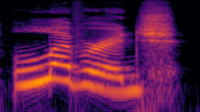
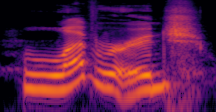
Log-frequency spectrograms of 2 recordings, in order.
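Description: First: Leverage. said slowly and falling, as if tasting it; savoring the word. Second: Leverage? asked with a rising, puzzled tune; puzzled question. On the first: Shown as a demonstration. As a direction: roll Leverage. around, pleased with the new word. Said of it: "Good word". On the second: Real, not acted. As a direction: ask Leverage? like a strange new word. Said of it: "What does that even mean?".

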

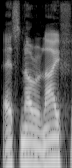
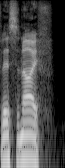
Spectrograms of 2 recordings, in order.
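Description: First: Said in the usual way. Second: The Crocodile Dundee knife line in a mock Australian accent. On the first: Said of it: "should I do an Australian voice". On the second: Shown as a demonstration. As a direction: say knife the Aussie way, lightly hammed. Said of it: "you should do an Australian voice".

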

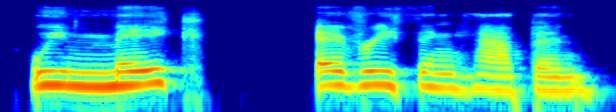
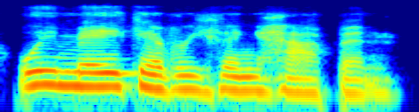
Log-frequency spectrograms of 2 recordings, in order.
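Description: First: "We make" rising, then "everything happen" dropped; stress on make. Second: Said in the usual way. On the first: Shown as a demonstration. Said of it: "repeats line with pause on make". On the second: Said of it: "repeats line, then splits it".

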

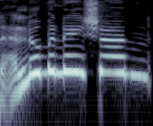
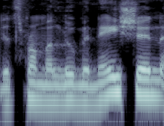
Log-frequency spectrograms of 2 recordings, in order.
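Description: First: Illumination! flung up very high; a high gleeful shout of Illumination!; excited shout. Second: Said in the usual way. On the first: Acted. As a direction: cry out Illumination! in a big high rise. Excited repeat of studio name.

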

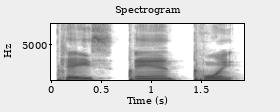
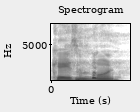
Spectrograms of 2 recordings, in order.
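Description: First: "case", "and", "point" each set apart; very slow, punched "case and point"; emphatic declaration. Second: "and" shrunk to a bare N in "case in point"; mumbled, middle word swallowed. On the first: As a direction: hammer out "case and point" word by word. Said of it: "I would be like". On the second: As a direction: slur "case in point" into one run-together word. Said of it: "put an N in there". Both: Shown as a demonstration.

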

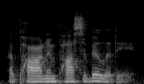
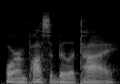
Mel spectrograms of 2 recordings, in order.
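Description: First: Said in the usual way. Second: "impossibilitae" with the end said as a long "tie" to rhyme; "impossibilitae" stretched to end in "eye"; rhyming pronunciation. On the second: Shown as a demonstration. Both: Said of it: "in order for it to rhyme".

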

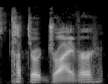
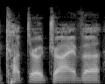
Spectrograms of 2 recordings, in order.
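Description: First: Said in the usual way. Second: New York accent slipping out, R dropped on "driver". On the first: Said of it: "a very New York way to say". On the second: Real, not acted. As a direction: say "driver" as "driv-ah", like a New Yorker. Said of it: "that's my New York coming out".

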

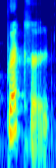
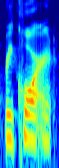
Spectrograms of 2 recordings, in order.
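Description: First: "record" as REC-ord, stressed on the first syllable; noun stress. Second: "record" as re-CORD, stressed on the second syllable; verb stress. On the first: English teacher contrasting noun with verb, front stress on "record". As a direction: punch the front of "record", swallow the second syllable. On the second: English teacher contrasting verb with noun, end stress on "record". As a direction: keep the start of "record" light, land on CORD. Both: Shown as a demonstration. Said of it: "名词跟动词是不是听起来就差很多".

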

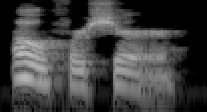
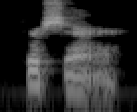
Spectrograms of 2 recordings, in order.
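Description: First: Said in the usual way. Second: Breathy whispered for sure, dropped to almost nothing; whispered echo. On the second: Real, not acted. Agreeing with his co-host, repeating For sure in a whisper. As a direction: say For sure again under your breath, voiceless.

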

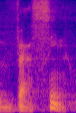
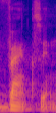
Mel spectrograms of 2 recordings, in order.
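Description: First: Vaccine as ve-SEEN, k dropped, end stressed; wrong pronunciation shown. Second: Vaccine as VAC-seen, with a k sound in the throat; stress on first syllable. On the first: Teacher showing what not to say for vaccine, stress on the last syllable. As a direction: say vaccine without the k, weight on the end. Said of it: "不是vaccine". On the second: Teacher giving the proper vaccine, stress on the first syllable. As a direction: stress the front of vaccine, k before s. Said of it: "应该是念vaccine". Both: Shown as a demonstration.

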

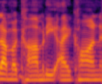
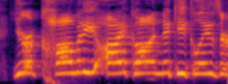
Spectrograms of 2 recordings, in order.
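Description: First: Said in the usual way. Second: High, loud crowd yell of "comedy icon"; fan shouting. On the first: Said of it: "one person said". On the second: Retold or imitated. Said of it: "like, shouted".

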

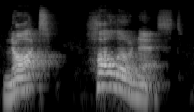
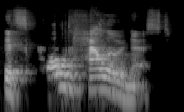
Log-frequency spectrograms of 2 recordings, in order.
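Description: First: Hollownest said with an O like hollow; Hollownest, the wrong way, like hollow; wrong pronunciation. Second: Hallownest said with an A as in hallway; HAL-lownest, open A; Hallownest, the correct way, with an A; right pronunciation. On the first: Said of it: "it is Hallownest, not". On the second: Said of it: "I also wanna make it clear". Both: Shown as a demonstration.

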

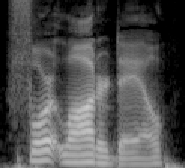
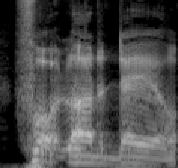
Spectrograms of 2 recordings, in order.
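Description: First: Said in the usual way. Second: Put-on local Fort Lauderdale accent; joking stab at a Floridian accent; guessed Fort Lauderdale accent. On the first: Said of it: "accent-wise for Fort Lauderdale". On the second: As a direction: try out a made-up Florida accent. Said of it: "that's what I'm going with accent-wise for Fort Lauderdale".

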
